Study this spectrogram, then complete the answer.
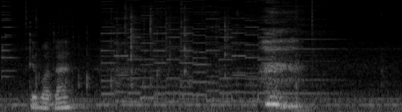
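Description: Electronic video game beeps and chirps play.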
